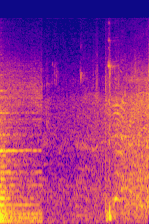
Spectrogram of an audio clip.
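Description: A music passage fades out in the first moment, leaving faint background noise, and a basketball bounces on the court floor about one and a half seconds in.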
